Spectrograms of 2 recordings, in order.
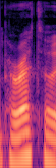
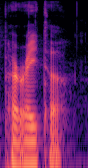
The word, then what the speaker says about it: Pareto: I mean, Pareto is the American way of saying it, and I'm British, so it's Pareto.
